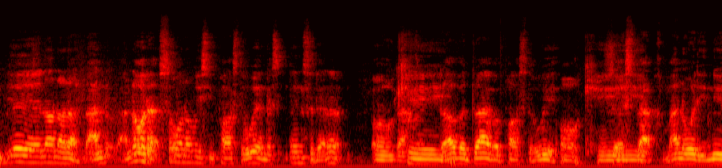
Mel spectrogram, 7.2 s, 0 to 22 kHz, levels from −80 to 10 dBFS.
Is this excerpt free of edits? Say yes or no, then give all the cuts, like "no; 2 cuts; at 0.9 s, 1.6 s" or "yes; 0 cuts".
yes; 0 cuts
